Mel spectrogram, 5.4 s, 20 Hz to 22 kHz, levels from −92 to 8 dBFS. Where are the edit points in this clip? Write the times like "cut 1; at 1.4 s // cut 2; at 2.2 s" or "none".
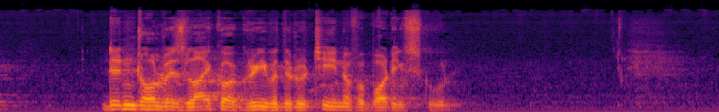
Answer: none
